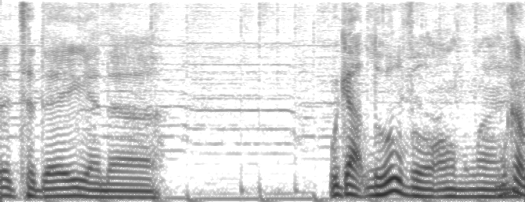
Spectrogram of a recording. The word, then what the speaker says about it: Louisville: How do you pronounce it, man? Louisville. See? Louisville.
